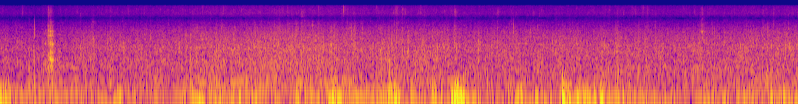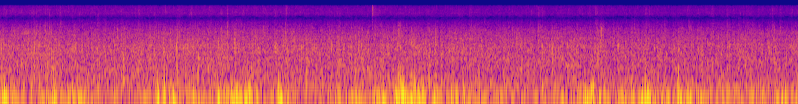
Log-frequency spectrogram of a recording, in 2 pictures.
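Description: Heavy rain pouring steadily on and around a small fishing boat, with scattered low thumps.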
